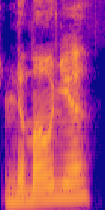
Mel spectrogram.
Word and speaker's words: pneumonia: PIC, uh which groups pneumonia, influenza, and COVID together. The P in pneumonia is silent for those of you illiterates out there.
